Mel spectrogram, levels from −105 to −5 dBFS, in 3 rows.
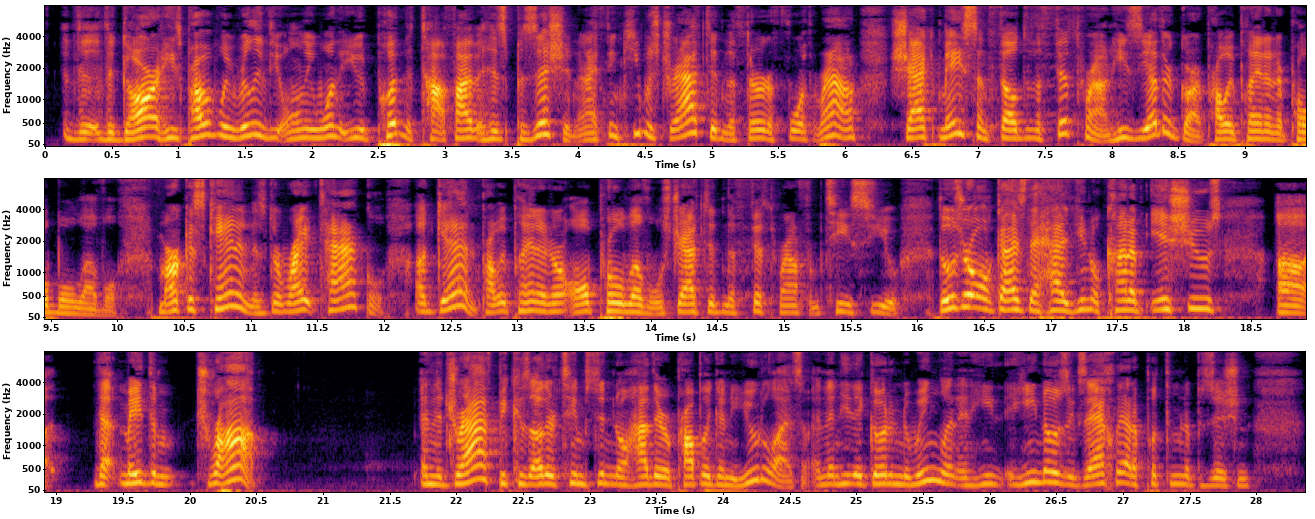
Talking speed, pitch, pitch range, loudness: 260 wpm, 180 Hz, 165-205 Hz, -20 LUFS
